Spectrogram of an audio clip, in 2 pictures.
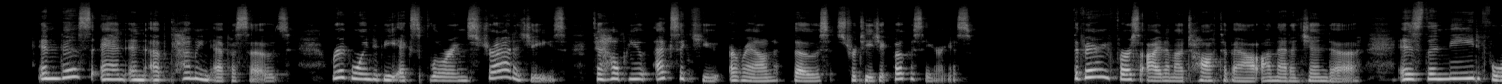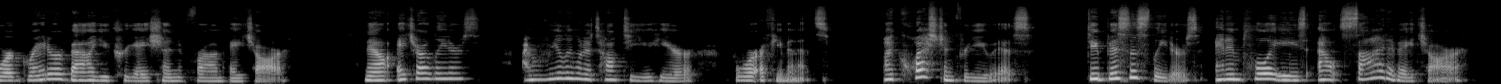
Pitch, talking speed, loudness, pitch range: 210 Hz, 135 wpm, -25 LUFS, 175-260 Hz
